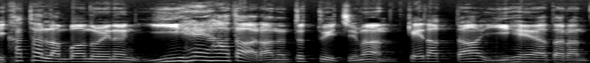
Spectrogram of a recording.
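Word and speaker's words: καταλαμβάνω: 여기서 나오는 이 깨닫지 못하더라 할 때 이 깨닫다를 그리스어 원어로는 카타 람바노라고 읽습니다.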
